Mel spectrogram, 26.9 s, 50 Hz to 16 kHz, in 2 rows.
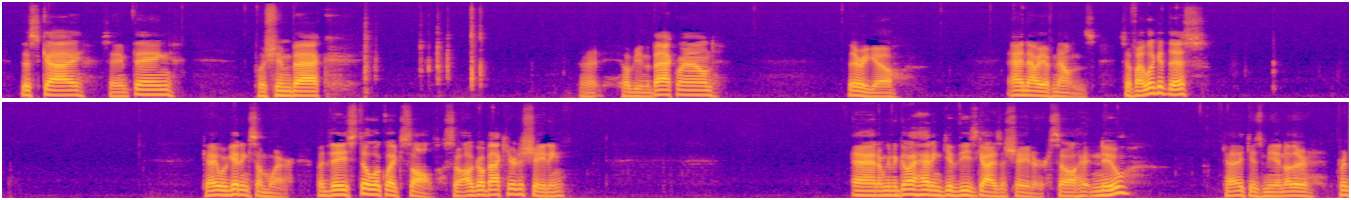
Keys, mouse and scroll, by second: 0.5-10.2 drag, 4.7 Return, 11.7 click, 18.6 click, 22.3 click, 24.8 click, 25.9-26.9 middle drag, 26.0 scroll down 2.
